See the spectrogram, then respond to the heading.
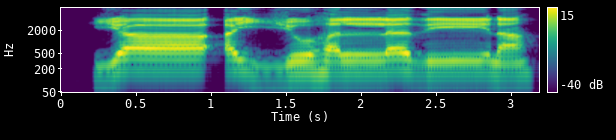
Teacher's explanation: یا کے اوپر یہ کھڑی زبر ہے، لہٰذا یا کو ہم 1 سیکنڈ لمبا کھینچیں گے۔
